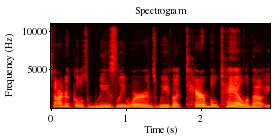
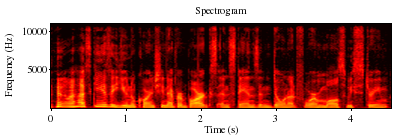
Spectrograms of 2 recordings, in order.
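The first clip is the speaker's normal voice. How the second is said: ordinary delivery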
